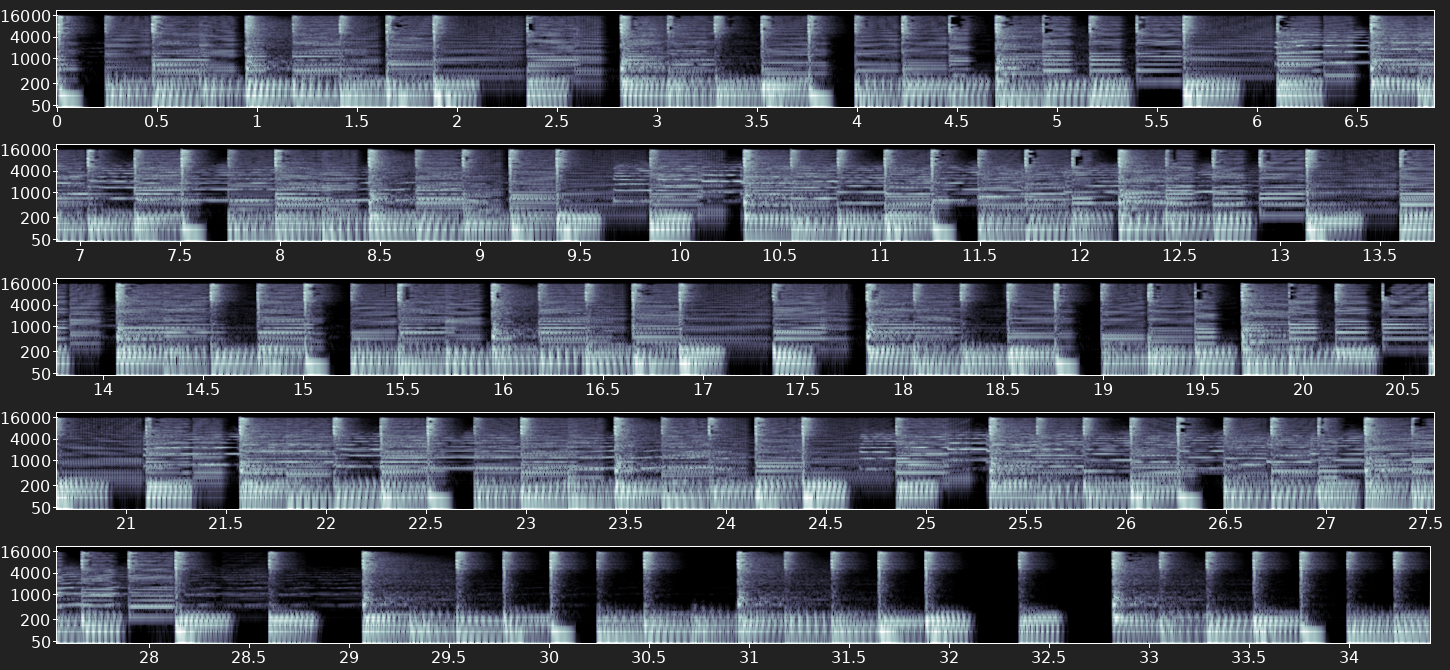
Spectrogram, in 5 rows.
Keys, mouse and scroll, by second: 1.4-2.6 right drag, 2.6 click, 4.8 click, 8.3-9.4 drag, 9.4 right click, 10.8 click, 14.4 right click, 15.6 click, 19.9 right click, 21.0-24.5 drag, 25.3 click.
